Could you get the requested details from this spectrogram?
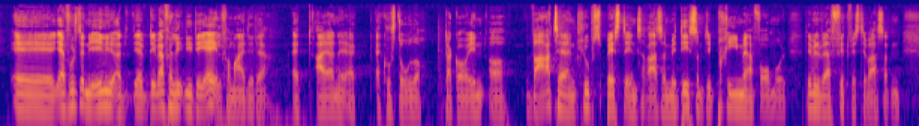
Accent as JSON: {"language": "Danish", "town": "Vejle", "region": "Southern Denmark", "country": "Denmark", "moved": "yes", "said": "Vejle, hvor jeg kommer fra"}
